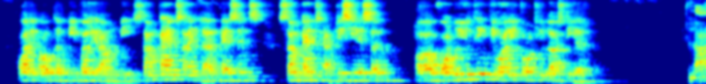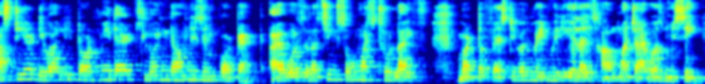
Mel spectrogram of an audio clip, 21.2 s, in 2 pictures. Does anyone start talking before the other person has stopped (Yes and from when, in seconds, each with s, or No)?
No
